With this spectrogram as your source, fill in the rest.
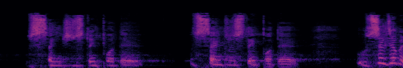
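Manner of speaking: barely-there, low, hushed murmur under the breath. Retelling what they said at the time, speaking very softly. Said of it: "Eu baixinho assim, ó".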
